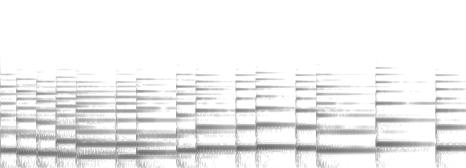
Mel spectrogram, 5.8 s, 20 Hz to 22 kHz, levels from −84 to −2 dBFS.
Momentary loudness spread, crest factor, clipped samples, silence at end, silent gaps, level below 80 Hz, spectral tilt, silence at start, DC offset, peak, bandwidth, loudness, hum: 5 LU; 12 dB; under 0.1%; 0 s; none; -78 dBFS; -1.5 dB/octave; 0 s; under 0.1%; -30 dBFS; 4.8 kHz; -42 LUFS; none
